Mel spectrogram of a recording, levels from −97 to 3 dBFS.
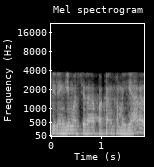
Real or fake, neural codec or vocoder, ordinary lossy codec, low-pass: real; none; AAC, 16 kbps; 3.6 kHz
